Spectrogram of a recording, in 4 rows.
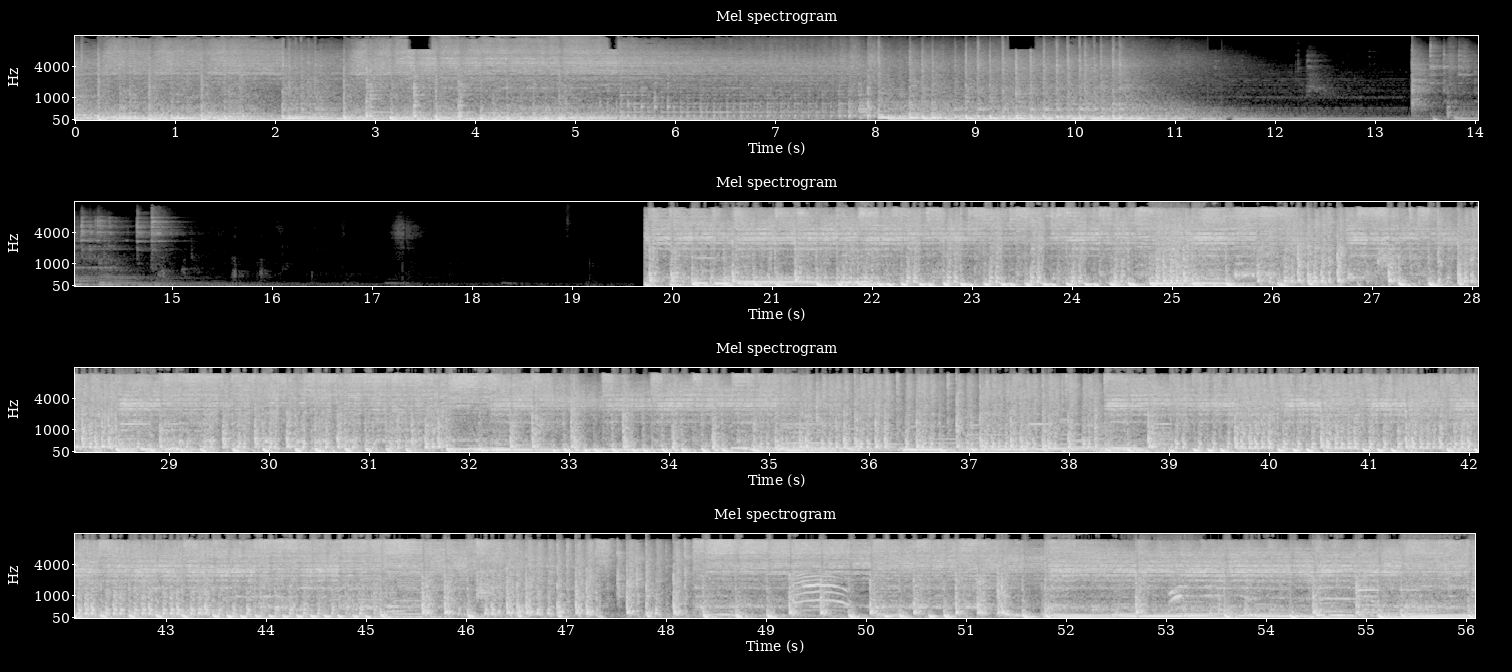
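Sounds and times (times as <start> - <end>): drum kit playing busy patterns: 0.0 - 11.6, 13.4 - 14.9, 19.7 - 56.0
upright bass walking: 34.5 - 40.0.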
